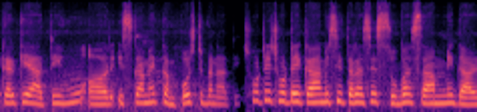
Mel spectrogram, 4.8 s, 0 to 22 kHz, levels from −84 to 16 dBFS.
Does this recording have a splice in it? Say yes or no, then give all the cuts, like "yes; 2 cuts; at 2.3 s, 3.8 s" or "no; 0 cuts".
yes; 1 cut; at 2.5 s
